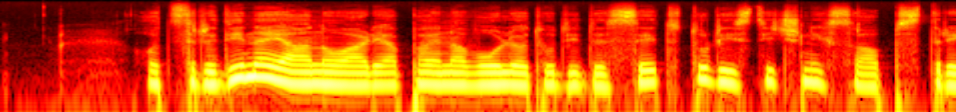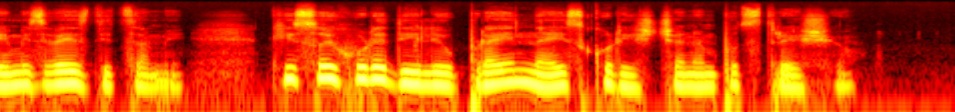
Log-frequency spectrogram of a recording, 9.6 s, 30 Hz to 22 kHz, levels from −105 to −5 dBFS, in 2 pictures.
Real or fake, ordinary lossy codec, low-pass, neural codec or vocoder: fake; none; 19.8 kHz; vocoder, 44.1 kHz, 128 mel bands every 256 samples, BigVGAN v2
